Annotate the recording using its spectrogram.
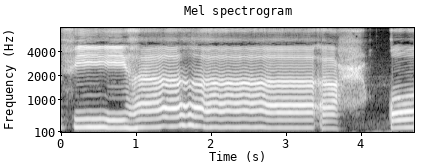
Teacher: Huruf ha seharusnya mengalir, huruf ha memiliki kualitas mengalir.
